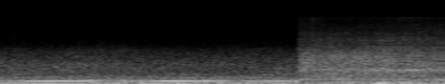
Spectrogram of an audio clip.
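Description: Street traffic: a vehicle engine's steady low hum, giving way about three seconds in to a broader rush of passing cars.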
